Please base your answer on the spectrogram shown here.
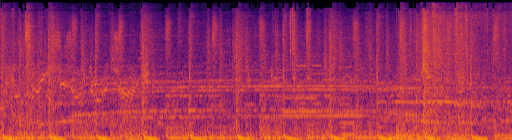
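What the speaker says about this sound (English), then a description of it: "Are those the projectiles from a Fuji?" Rapid, dense projectile fire from a Fuji weapon in the vehicle combat game Crossout, a continuous crackling barrage with repeated impacts and explosions, steady and loud throughout with no speech.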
